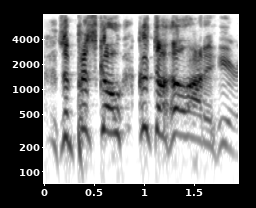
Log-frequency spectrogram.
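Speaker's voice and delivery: a light imitation of a raging wrestler; mock angry shout. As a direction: shove him off with a roar. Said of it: "he's like".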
